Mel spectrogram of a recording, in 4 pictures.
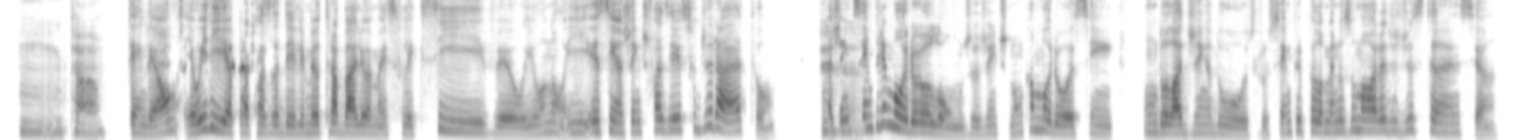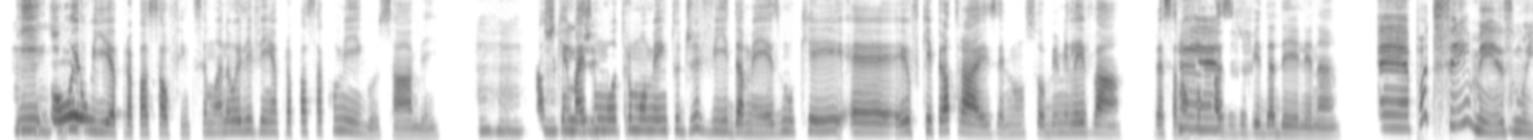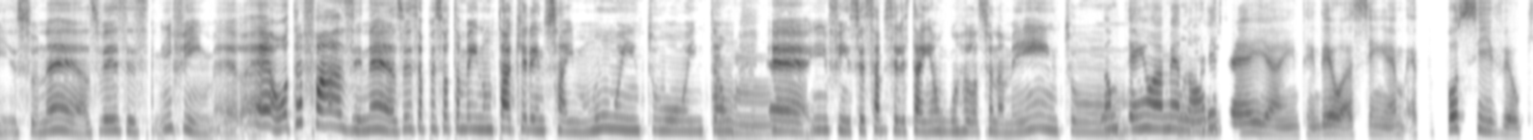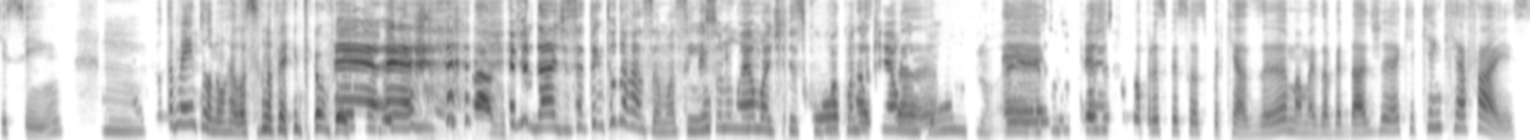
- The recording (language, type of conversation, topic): Portuguese, advice, Como posso manter contato com alguém sem parecer insistente ou invasivo?
- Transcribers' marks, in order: other background noise; laughing while speaking: "relacionamento"; chuckle; unintelligible speech; unintelligible speech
